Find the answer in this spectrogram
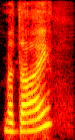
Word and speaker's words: Madai: Madai, 2 syllables, ma and dai.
